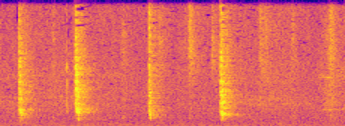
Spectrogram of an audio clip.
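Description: A person giving a cat a string of quick kisses on the lips: four short kiss smacks about half a second apart.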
